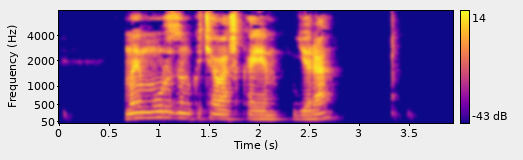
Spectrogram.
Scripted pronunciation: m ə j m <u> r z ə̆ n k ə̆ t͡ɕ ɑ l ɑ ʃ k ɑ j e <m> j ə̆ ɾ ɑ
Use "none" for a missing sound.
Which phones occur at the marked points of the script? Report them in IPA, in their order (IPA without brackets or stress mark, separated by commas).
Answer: u, m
